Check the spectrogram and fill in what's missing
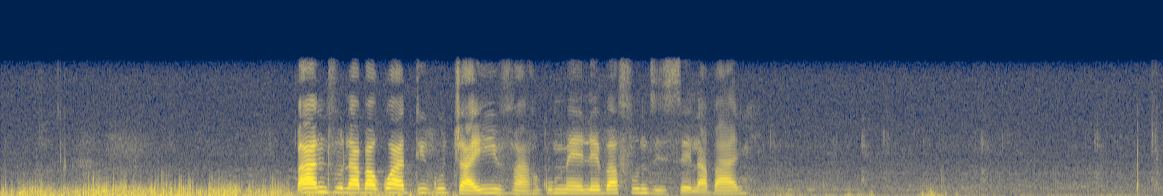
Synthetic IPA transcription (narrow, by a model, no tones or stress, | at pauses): ɓantʰulaɓak̬watʼik̬ud̥ʒ̥ʱajivak̬umɛlɛɓafund͡zʱisɛlaɓaːɲɛ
